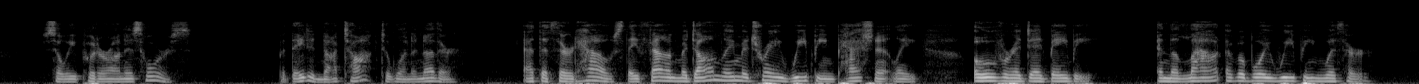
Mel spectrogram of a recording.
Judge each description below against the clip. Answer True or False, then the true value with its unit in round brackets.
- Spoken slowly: False (165 wpm)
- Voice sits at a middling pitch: True (145 Hz)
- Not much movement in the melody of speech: False (3.3 semitones)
